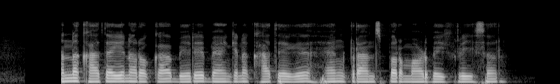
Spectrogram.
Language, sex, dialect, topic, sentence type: Kannada, male, Dharwad Kannada, banking, question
